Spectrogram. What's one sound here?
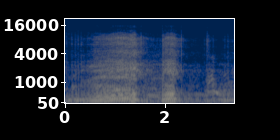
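A motorcycle engine revs up sharply in bursts.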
